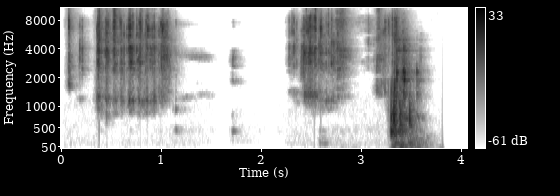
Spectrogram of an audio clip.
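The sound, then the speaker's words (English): A dice pool is rolled for a tabletop game: dice rattle in two bursts, a dense clattering shake lasting about a second, a faint click, then a second rattle ending in a brief tumbling settle. No one speaks. “Yeah, so then I'll roll them.”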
